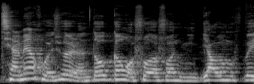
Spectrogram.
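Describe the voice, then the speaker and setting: Very fast speech over music in the background. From Tianjin, China. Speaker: podcast co-host. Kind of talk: casual chat.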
